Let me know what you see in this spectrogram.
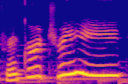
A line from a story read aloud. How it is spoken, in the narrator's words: shouted a scary skeleton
